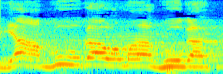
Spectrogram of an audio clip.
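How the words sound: The jim sound is pronounced as a hard g. "মিশরিরা জিমকে বলা গাইন"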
